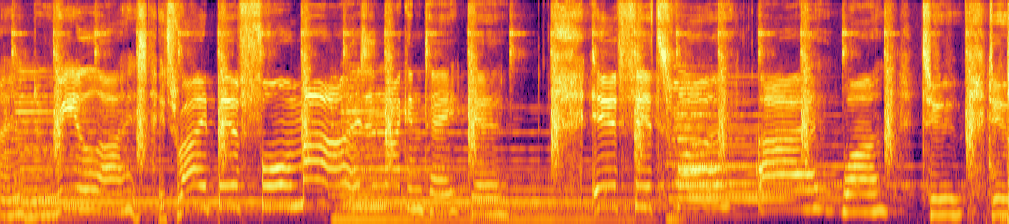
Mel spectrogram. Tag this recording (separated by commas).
Music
